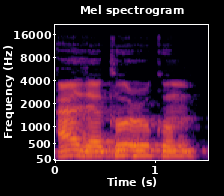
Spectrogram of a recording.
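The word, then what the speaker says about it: أذكركم: sukun padahal tidak boleh contohnya ad adkur adkurkum ad tidak ada e Tidak ada pantulan tidak ada harakat berbunyi e a enggak ada e-nya sama sekali enggak ada sehingga terbacanya harus jelas dia adalah huruf mati adkurkum adkurkum ro juga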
